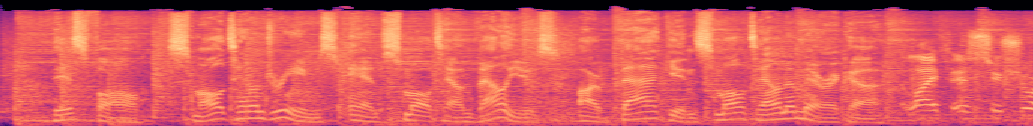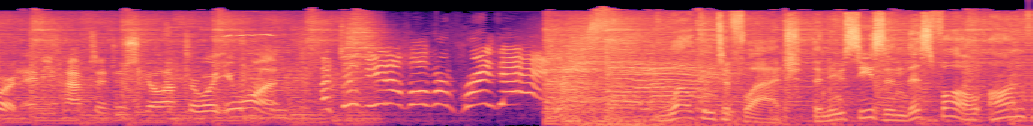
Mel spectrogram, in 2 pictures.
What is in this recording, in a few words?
promo men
